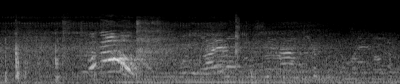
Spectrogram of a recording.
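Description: A young woman shouts on a tennis court.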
